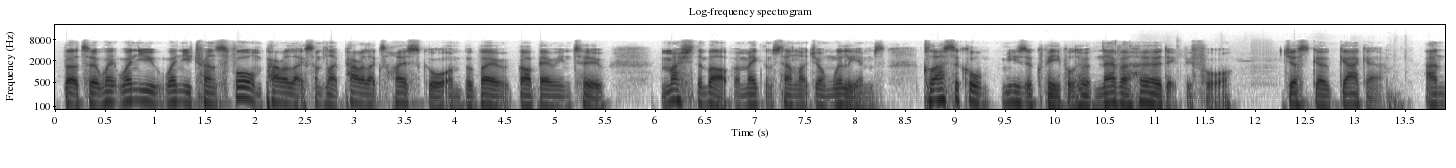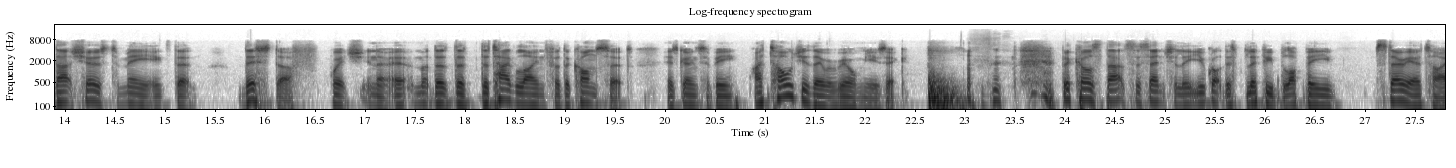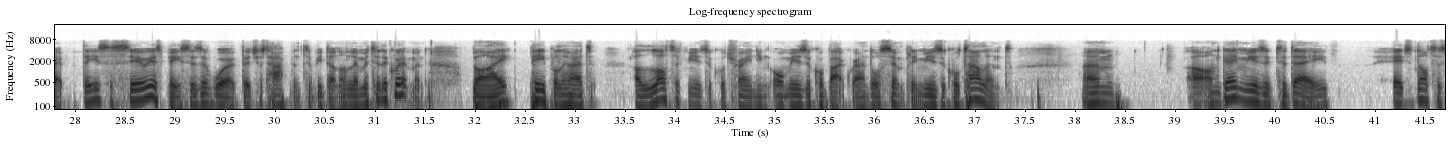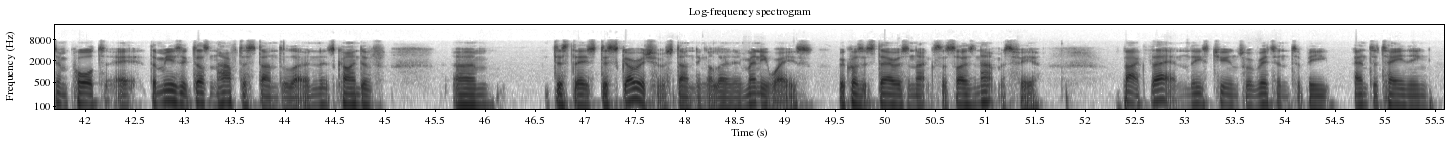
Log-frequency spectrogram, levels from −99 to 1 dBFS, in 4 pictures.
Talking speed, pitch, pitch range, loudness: 170 wpm, 110 Hz, 105-125 Hz, -21 LUFS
